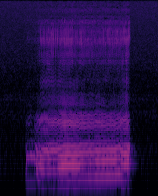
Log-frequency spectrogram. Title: Finnish Lapphund Bandit Snoring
